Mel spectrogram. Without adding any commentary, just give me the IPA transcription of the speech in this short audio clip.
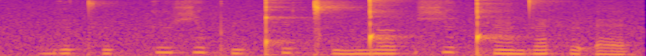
b ɨ˨ tʰ ʏ˨ kː y˦ ç ɨ˦ pʰ y˨ ǃʰ y˦ ǀʰ i˨ ŋ͡ǃ ə˦ | ç ɨ˦ ǃʰ ɛ̃˨ d ɛ˨˦ h ʏ˨ ʔ ɛ˨

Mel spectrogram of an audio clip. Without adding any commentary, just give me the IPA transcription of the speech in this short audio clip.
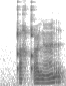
qʼ ɐ χ qʼ ɵ l ã r

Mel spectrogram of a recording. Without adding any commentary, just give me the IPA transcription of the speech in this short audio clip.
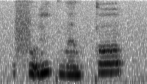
f o̰˧˥ ŋ k w ə˨˦ w k ɔ˦˥ p̚

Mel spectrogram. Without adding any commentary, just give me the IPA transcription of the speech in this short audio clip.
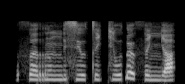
θ ə r ũ ŋ ɪ sʲ u t ɪ c u ɗ ə˞ θ ɛ ɲ a

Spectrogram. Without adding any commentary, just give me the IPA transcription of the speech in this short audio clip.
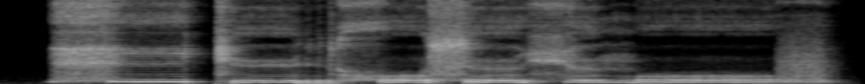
x iː˦ c y˩˧˩ r x o˩˧˩ s ø˩˧˩ ç ø˦ ŋ oː˩˧˩ v

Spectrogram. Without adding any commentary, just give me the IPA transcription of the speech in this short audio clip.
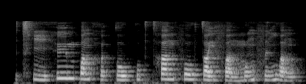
t͡sʰ iː˨˩ h yː˧ m p ɐ˨˧ ŋ h ɵ˨ t̚ t̪ o˨ w kʷ ɐ˧ k̚ t̪ʰ ɐ˧ n f o˧ w t̪ ɐ˨ j f ɐ˨˩ n m ʊ˨˥ ŋ f ɪ˨˥ ŋ w ɐ˨ ŋ

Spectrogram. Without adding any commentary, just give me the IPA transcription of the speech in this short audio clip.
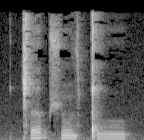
ǁ ə˩˧ b ʃ ũ˩ z ǃ u˩

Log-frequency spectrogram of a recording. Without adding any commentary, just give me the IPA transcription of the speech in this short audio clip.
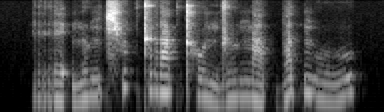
r e˨˩ ʔ n ɯ˦˥ ŋ t͡ɕʰ ɯ˥˩ k̚ t r a˦˥ k̚ tʰ o˨˩ n d ɯː˧ ŋ aː˨˩ p̚ b a˥˩ t̚ ŋ uː˩˦

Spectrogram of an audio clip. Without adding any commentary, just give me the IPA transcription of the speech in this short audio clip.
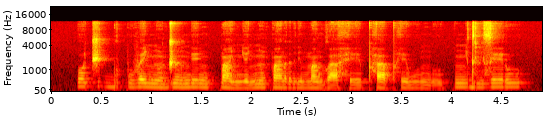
o˦ t͡ʃ i˦ ɡ͡b u˨ p u˨ β ɛ˦ ɲ ũ˨ d͡ʒ ũ˦˨ ŋ eː˦ ŋ ɪ˨ k͡p ã˦˨ ɲ ɛ˨ ɲ ũ˦˨ p ã˦ r i˨ m ã˦ ɡʷ aː˨ h eː˨ pʰ a˦˨ pʰ e˦ w u˦ ŋ u˨ | ɲ ɪ˦ d iː˨ z eː˦ ɾ u˦

